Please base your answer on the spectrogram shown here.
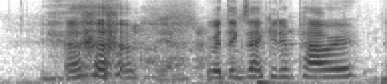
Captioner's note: audience laughing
